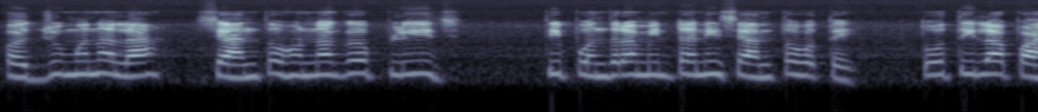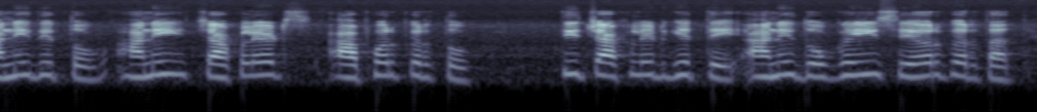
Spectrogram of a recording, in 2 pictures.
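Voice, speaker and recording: A woman narrating a romance story in a calm, measured reading. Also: high voice.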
